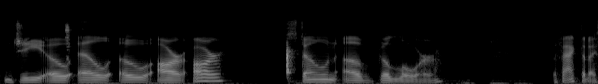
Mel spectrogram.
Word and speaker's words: Golorr: It's called the Stone of Galore, I believe. And that's spelled Golorr, Stone of Galore.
